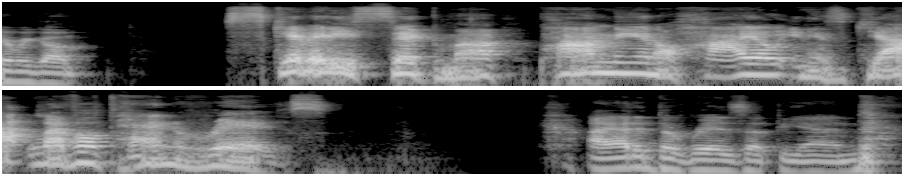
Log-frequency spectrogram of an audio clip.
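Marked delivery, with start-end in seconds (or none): 1.1-6.1 slow, drawn-out, rough, creaky character voice. Performing a requested line in a put-on voice: Smoker Toad voice. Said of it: "There's your Smoker Toad impressions".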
